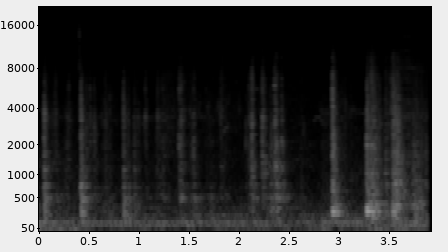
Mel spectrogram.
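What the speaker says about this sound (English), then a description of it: "I'll crimp the elbow just a little bit more" A metal gutter downspout elbow being crimped with a hand crimper, a series of sharp clicking and crunching squeezes, spaced irregularly and close by, with quiet pauses between.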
